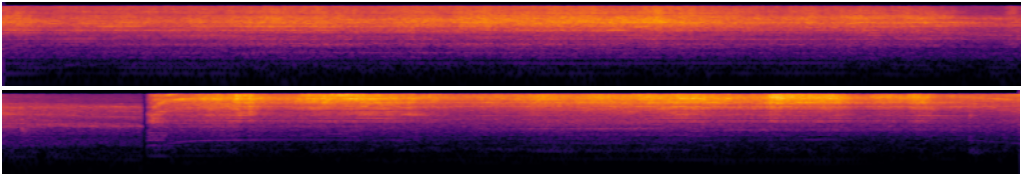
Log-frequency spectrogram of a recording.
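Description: Corded circular saw running and cutting a long straight line through a wooden sheet, a loud, steady, hissing cut. About six seconds in the sound breaks off sharply and picks up again at once.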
